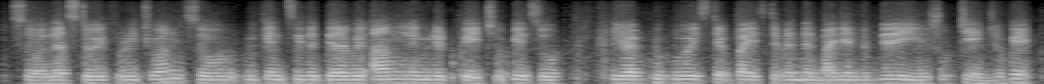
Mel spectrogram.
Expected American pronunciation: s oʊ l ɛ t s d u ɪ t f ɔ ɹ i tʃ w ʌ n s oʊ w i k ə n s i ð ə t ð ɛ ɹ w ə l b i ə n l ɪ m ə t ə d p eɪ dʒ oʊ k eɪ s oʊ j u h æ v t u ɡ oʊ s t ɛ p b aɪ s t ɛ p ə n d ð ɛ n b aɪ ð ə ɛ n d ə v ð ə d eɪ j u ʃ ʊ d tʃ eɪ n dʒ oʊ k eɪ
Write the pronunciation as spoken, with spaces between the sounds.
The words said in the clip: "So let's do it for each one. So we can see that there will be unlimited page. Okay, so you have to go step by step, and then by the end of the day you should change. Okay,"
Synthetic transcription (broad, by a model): s oʊ l ɛ t s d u ɪ t f ɔ ɹ i tʃ w ʌ n s oʊ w i k ə n s i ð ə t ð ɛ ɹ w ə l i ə n l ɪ m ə t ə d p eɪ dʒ oʊ k eɪ s oʊ j u h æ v t u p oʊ s t ɛ p b aɪ s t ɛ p ə n d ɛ n b aɪ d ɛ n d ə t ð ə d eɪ j u s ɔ tʃ eɪ n dʒ oʊ k eɪ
